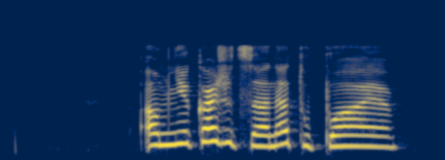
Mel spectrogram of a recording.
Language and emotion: Russian, angry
